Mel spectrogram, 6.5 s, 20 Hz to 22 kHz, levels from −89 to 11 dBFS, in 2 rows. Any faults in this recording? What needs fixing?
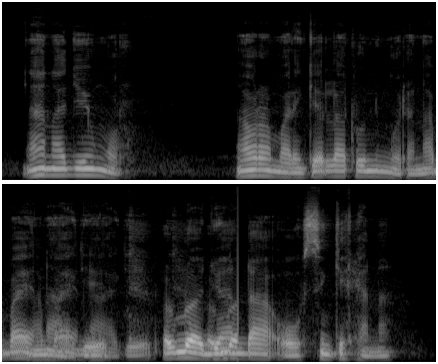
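A doubled audio track, likely from a second, slower capture path or an edit holding two out-of-step copies, runs from 3.45 to 5.03 s. A dry copy of the speech trails about 300 ms behind, about 5 dB quieter, and starts and stops abruptly. Route each source through a single capture path and check edits for overlapping duplicate regions.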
